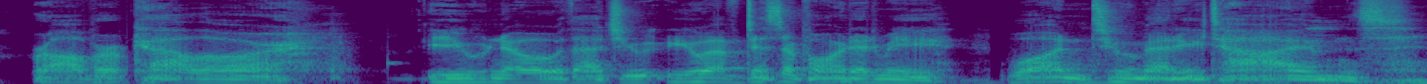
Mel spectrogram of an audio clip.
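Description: In a raspy, put-on character voice, a man speaks with a fairly low pitch at a fairly slow pace. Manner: terrible put-on voice.

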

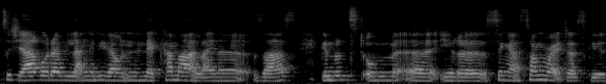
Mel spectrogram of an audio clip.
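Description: The intonation is fairly even. The delivery is an unforced reading voice.

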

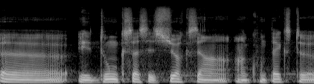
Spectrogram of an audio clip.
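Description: Speaking at a very slow pace, a man keeps his intonation monotone and flat. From Paris, France. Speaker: opera singer and drag queen. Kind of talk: interview. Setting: reverberant room in a theatre.

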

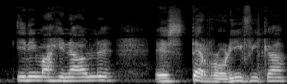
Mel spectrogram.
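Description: Here a man has a high pitch and a dark, mellow tone. His pitch varies in an ordinary way at a fairly slow pace. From Colombia, Bogotá. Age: 70s. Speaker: rock musician. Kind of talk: interview storytelling.

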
